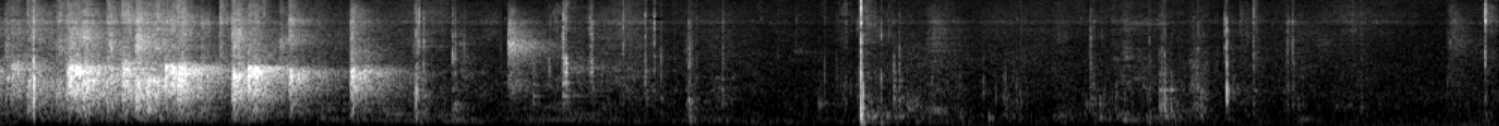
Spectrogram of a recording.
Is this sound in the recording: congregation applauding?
yes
